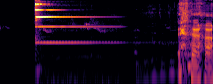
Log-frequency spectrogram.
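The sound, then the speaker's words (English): A bright bell strikes once and rings out with a long, shimmering decay, fading over more than a second before voices begin talking over its tail. “The, the bells bring it right back.”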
